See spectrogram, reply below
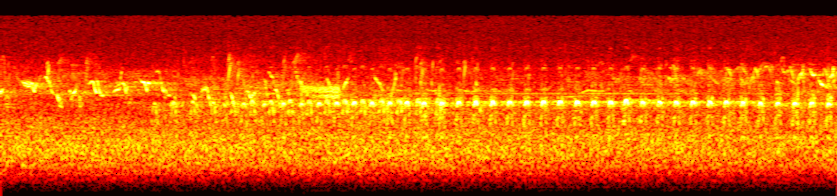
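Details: Tree swallow in the Cincinnati, Ohio area: a burst of liquid, twittering chirps, then a steady run of clipped high notes, about four per second, over faint background hiss.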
